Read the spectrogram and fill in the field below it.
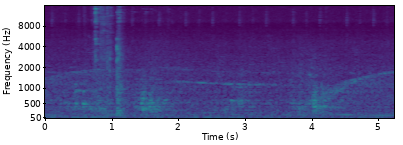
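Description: Small metal tools click and scrape against a watch's parts.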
